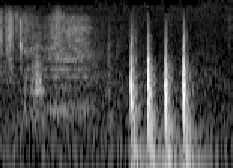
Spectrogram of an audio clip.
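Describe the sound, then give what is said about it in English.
Knuckles knock four times in quick, even succession on the door of a snow-covered suburban house. The solid, firm raps stand out after a quiet lead-in, and nobody speaks. “walks up to one of the pretty snow-covered houses, and knocks on the door.”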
